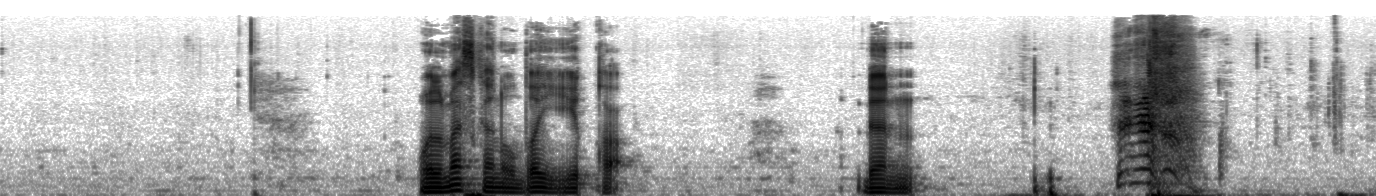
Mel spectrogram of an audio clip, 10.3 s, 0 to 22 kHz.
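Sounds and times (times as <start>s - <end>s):
faint breaths: 1.8s - 2.6s, 5.4s - 6.2s
speech: 3.2s - 4.7s, 6.5s - 7.0s, 8.4s - 8.7s
person sneezing: 8.4s - 9.2s.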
